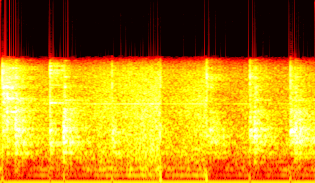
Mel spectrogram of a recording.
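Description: Metal potato masher knocking and scraping against a small pan while mashing avocado: an irregular run of clinks and scrapes, about three a second.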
